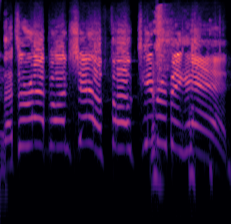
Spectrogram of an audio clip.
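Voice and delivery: mock announcer send-off. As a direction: wrap it up like an emcee calling for applause.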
